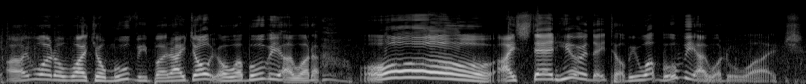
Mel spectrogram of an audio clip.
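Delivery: high, loud cartoon voice; goofy game character voice. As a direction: play the silly shopper character. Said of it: "as to be like".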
